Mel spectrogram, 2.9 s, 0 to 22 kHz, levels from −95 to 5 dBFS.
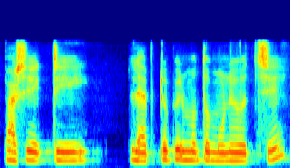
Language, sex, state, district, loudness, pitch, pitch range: Bengali, female, West Bengal, Cooch Behar, -16 LUFS, 205 Hz, 195-215 Hz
